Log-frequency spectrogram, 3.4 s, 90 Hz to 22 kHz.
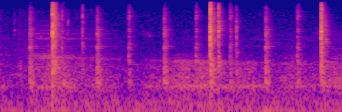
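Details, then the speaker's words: Triumph Rocket 3 motorcycle with ignition on, alarm off: sharp, uneven relay clicks with louder snaps from a non-factory relay low on the bike, not the indicator relay, amid intermittent electrical faults with indicators cutting out. "So I was wondering if that was the indicator relay, but you can hear the clicking down here. So that's not the indicator relay, so I don't know what relay that's for."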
